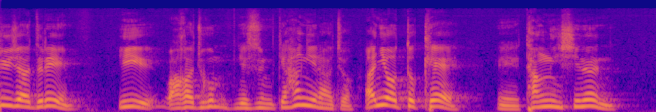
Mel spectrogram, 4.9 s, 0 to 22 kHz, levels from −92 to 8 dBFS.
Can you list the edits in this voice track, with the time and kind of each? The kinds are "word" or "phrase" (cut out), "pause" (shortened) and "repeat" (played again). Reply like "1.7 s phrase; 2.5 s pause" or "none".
2.7 s pause; 3.6 s pause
